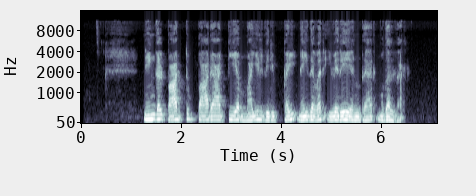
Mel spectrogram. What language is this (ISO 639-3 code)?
tam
